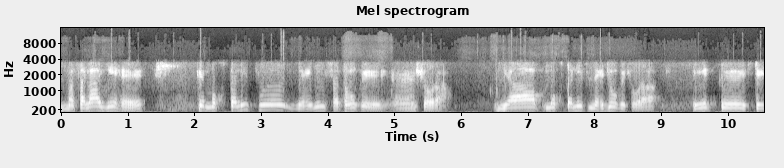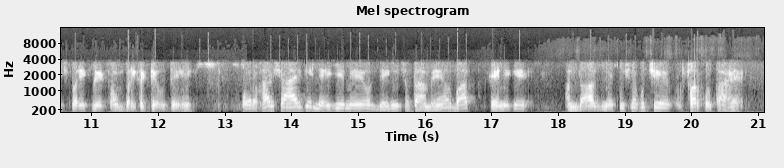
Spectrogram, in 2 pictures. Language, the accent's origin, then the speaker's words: Hindi; Delhi, India; फिलहाल मैं नई दिल्ली में नहीं रहता और मेरा बचपन भी पुरानी दिल्ली में ज्यादा गुजरा है और अच्छे खासी मुद्दत वहाँ गुजरी है मेरी.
